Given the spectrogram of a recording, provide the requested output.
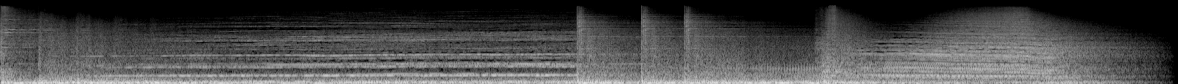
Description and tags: Epic End 1
Some little experiment of NI Kontakt, my symphonic section. For cinematic trailer.
Enjoy, my best friends. As always, all the free, all the public.
NI Kontakt sampler, Edison recorder by Fruity Loops.
epic-end, beat, movie, heroic, epic, outro, trailer, film, cinematic, dramatic, orchestral, Hollywood, dynamic, intro, drum, epic-sound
